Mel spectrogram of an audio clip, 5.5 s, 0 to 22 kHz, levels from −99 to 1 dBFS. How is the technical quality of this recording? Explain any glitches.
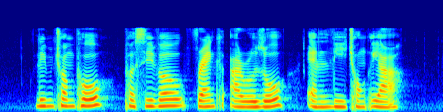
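No technical faults are audible.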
